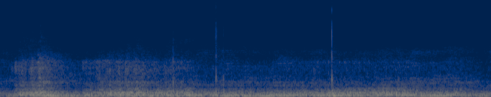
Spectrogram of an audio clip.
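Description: A low, steady rumble with two faint clicks about a second and a half apart midway through.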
